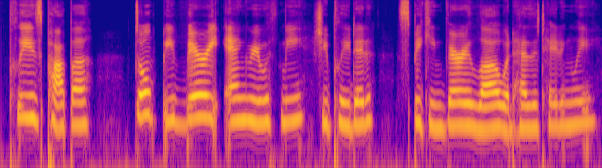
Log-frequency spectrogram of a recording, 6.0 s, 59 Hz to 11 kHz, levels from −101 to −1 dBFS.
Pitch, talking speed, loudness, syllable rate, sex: 235 Hz, 150 wpm, -20 LUFS, 5.0 syllables/s, female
